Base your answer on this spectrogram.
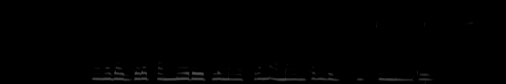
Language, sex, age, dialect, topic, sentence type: Telugu, female, 18-24, Telangana, banking, statement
